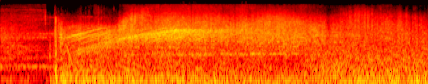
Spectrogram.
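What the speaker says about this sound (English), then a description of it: "It destroyed an entire planet." A planet blows apart in a huge, sustained explosion: a sudden booming onset that swells into a broad, roaring rumble with a sweeping whoosh, loud and continuous.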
